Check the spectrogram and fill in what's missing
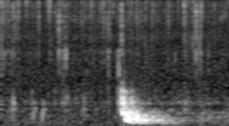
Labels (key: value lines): label: anthrophony, bomb
recorder: HydroMoth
